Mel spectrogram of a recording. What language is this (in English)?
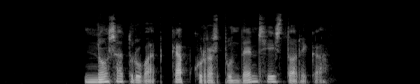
Catalan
